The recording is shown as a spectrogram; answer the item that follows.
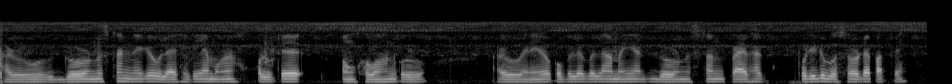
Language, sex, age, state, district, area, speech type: Assamese, male, 18-30, Assam, Lakhimpur, rural, spontaneous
